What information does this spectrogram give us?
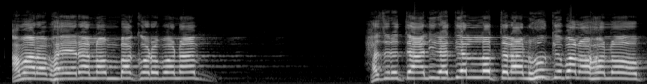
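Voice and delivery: high, loud, sustained sermon cry; full-force preaching. Acted. Preacher hails Ali before the congregation, full-force preaching.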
